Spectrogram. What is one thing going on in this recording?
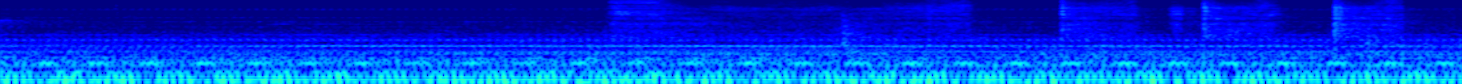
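A skin care machine hums.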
